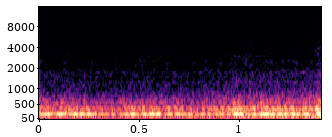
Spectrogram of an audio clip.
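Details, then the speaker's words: Rover 25 with L-series engine, stored and just started cold before a 90-mile drive: steady low-pitched whine over the idle, unchanging in pitch; the previous user said it starts with a funny noise and it goes away soon; source unconfirmed. "he's already told me started with a funny noise so that's something to look forward to"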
